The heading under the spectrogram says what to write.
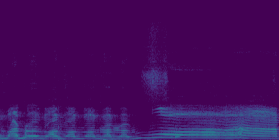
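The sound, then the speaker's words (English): A person vomiting in a video being played, with a long, strained, groaning retch, one continuous voiced heave that holds a steady pitch, then lurches upward and carries on loudly to the end. “Started vomiting and I paused it”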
